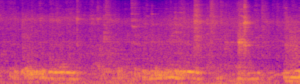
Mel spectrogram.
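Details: Pair of Silver Gola pigeons kept indoors, cooing in repeated low, rolling bursts, roughly three phrases with short gaps, light tapping sounds in the background.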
